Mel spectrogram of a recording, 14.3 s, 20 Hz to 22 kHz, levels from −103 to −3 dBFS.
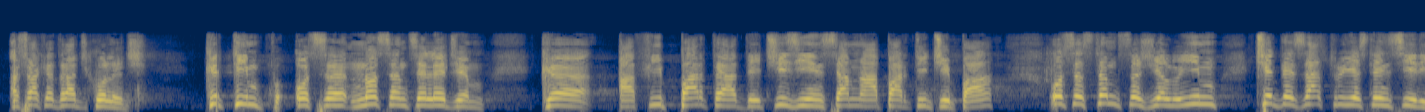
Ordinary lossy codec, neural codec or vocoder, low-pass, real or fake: none; none; 7.2 kHz; real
